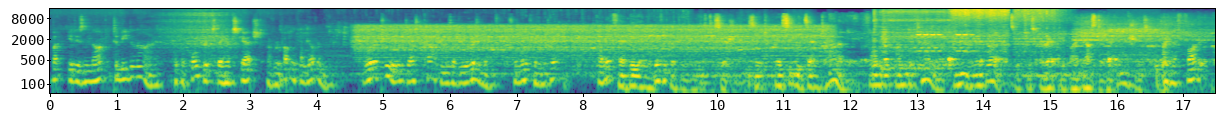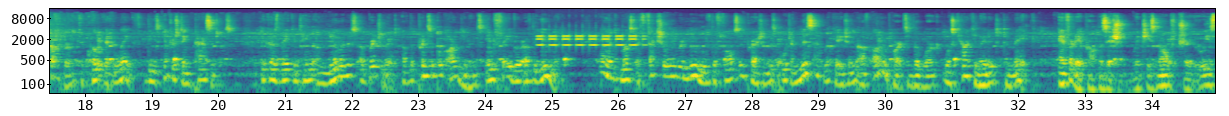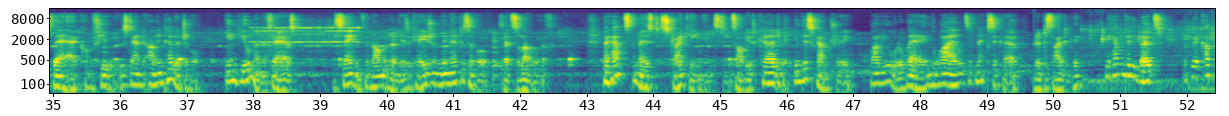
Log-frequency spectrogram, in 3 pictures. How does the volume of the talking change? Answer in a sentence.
The loudness of the talking stays about the same.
